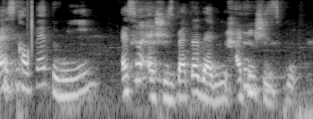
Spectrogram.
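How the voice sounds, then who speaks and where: A woman talks at a fairly quick pace with a Singaporean accent. Her pitch swings very widely over noticeable background noise. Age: 60s. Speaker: realtor podcast co-host. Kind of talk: casual chat.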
